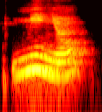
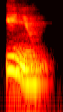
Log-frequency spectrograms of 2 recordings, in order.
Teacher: Por ejemplo, en vez de decir niño, ellos dicen iño. O sea, lo omiten un sonido que es la N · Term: la omisión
